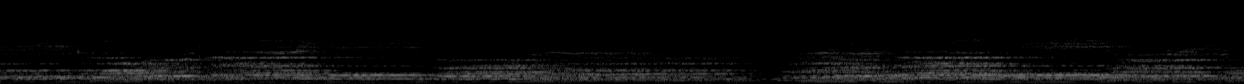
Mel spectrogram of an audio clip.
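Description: Church choir singing a carol in parts. There is a brief break between phrases about seven and a half seconds in.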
